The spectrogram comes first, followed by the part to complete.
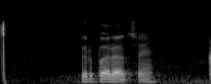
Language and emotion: Russian, neutral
